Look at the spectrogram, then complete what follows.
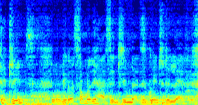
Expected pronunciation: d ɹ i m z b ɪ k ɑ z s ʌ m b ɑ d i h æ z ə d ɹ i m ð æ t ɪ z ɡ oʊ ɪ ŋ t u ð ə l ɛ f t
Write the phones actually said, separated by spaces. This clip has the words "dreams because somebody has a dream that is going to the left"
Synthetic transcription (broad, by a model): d ɹ i m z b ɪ k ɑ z s ʌ m b ɑ d i h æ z ə d ɹ i m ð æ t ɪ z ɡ oʊ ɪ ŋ t u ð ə l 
